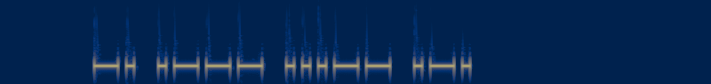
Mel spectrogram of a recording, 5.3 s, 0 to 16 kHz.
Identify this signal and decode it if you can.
Morse code, heard as a keyed tone, about 20 wpm, 700 Hz. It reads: NJ3R
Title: USA Call Signs - 4 Characters - 20wpm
